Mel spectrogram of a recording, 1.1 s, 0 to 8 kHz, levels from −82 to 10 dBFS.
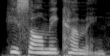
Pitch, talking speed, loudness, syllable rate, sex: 185 Hz, 215 wpm, -17 LUFS, 5.0 syllables/s, female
